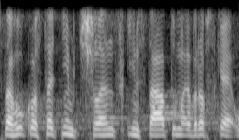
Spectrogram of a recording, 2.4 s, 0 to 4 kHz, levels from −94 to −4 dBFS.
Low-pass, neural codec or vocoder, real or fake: 3.6 kHz; none; real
